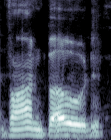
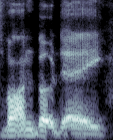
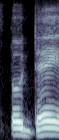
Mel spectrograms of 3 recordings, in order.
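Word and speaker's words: Bodē: i got this vaughn i used to pronounce it von bode but i think it's von bowday yeah just the wrong way it's boday and i went to an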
